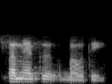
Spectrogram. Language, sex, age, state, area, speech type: Sanskrit, male, 18-30, Haryana, rural, conversation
